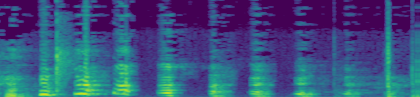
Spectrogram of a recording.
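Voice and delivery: a burst of high giggling; high squeaky laugh. Real, not acted. Laughs at the snoring joke.

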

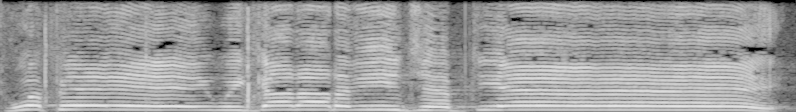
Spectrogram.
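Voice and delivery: joyful whooping shout at the feast; jubilant cheer. Retold or imitated. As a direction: cheer like a freed crowd shouting for joy. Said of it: "the mood of Passover is".

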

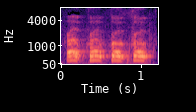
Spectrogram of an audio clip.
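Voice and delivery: toad croak. Shown as a demonstration. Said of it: "What do toads do?".

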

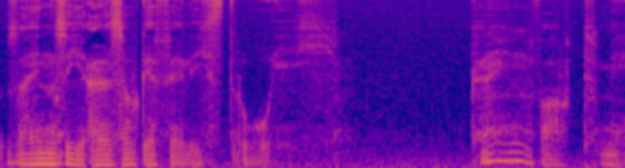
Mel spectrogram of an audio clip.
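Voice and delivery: slow, unvoiced, soft command; menacing whisper. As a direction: hiss the order quietly. Professor hushes the pupil.

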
